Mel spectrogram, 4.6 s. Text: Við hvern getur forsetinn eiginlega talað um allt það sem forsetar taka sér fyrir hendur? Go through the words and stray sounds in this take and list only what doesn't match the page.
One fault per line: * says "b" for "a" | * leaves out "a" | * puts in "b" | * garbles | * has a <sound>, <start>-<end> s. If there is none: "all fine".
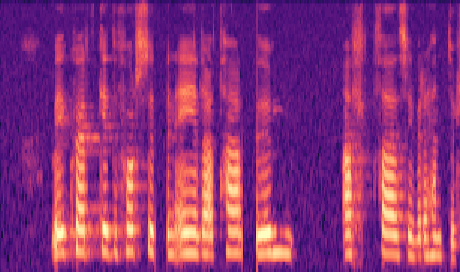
* has a dropout, 1.5-1.7 s
* has a dropout, 2.4-2.6 s
* leaves out "sem forsetar taka"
